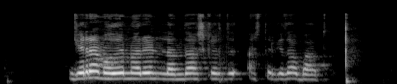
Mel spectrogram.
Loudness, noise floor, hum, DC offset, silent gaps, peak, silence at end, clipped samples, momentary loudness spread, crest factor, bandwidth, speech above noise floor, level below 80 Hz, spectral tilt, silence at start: -18 LUFS; -73 dBFS; none; under 0.1%; none; -2 dBFS; 0.45 s; under 0.1%; 18 LU; 18 dB; 11.5 kHz; 55 dB; -64 dBFS; -3.5 dB/octave; 0.7 s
